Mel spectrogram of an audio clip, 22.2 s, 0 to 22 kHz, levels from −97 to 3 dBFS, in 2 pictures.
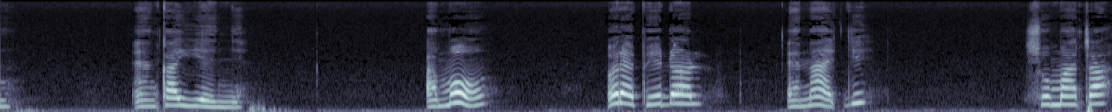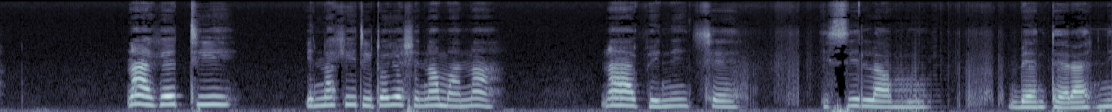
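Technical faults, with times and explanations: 19.96 to 20.60 s, robotic sound from repeated short buffers: the speech turns into a rigid, metallic 200 Hz buzz that loosely follows the words. Playback was likely starved of new audio and looped a stretch of about 5 ms for most of this span, skipping the real audio.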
